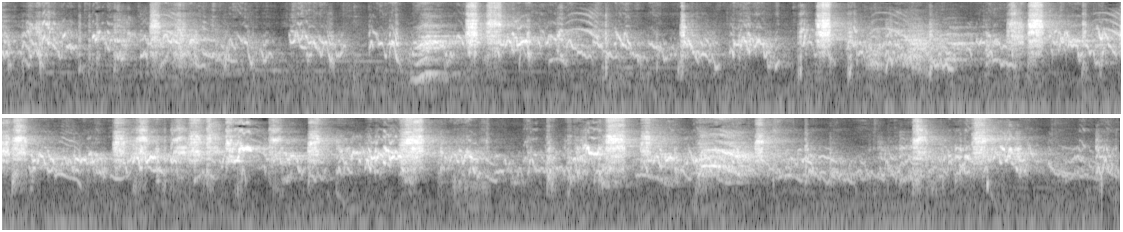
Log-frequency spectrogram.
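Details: Several budgerigars chattering continuously, a dense stream of harsh squawks, buzzy chirps and warbles, high-pitched and steady across the recording with frequent sharp peaks.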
